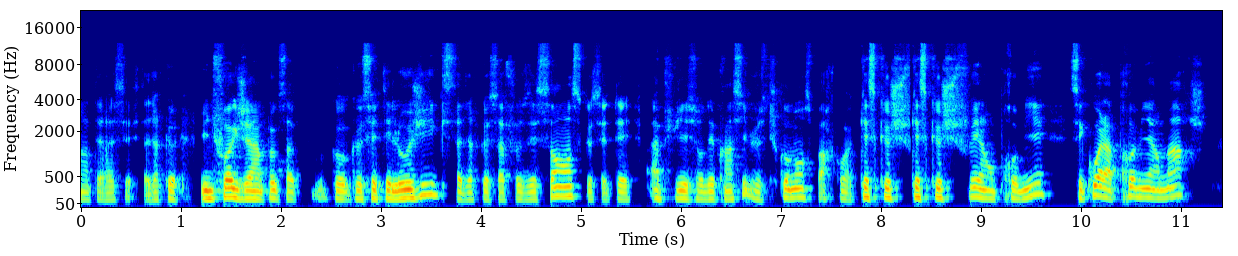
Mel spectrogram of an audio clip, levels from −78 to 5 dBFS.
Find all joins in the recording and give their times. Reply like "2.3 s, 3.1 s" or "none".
1.1 s, 2.0 s, 2.7 s, 5.6 s, 6.9 s, 8.3 s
